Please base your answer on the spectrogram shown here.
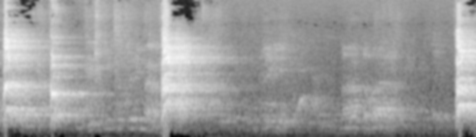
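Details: A Yorkshire Terrier seeing itself in a mirror for the first time gives sharp, high-pitched barks, with quiet human speech in between.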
